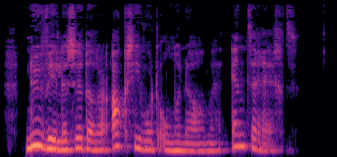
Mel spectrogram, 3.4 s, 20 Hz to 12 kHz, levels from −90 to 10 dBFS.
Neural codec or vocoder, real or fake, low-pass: none; real; 10.8 kHz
